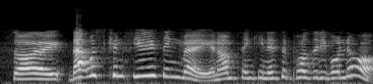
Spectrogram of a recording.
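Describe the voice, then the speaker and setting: A woman speaks in a high pitch. Her voice swings very widely up and down. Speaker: vlogger. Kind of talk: casual vlog update. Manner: naturally quiet, trying to speak louder; hesitant, many ums.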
